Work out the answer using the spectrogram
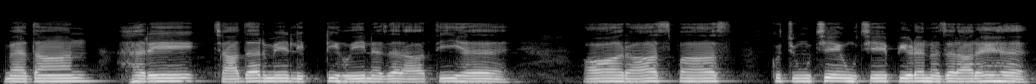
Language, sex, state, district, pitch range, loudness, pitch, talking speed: Hindi, male, Bihar, Kishanganj, 135-145 Hz, -14 LUFS, 140 Hz, 105 wpm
